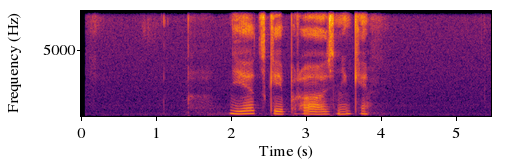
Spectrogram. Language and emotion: Russian, sad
